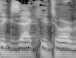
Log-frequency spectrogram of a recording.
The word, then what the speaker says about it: Executor: But no, it's the correct pronunciation is Executor, but I choose to use the wrong pronunciation because it sounds cooler.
